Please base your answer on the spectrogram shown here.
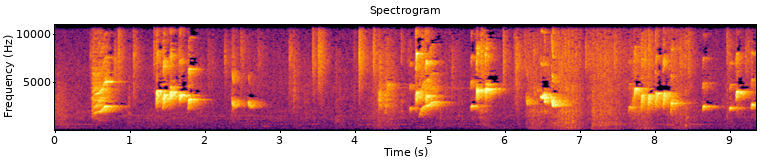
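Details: Tunisian goldfinch singing in an aviary: bursts of bright, twittering, high-pitched notes and short slurred trills, with phrases repeating roughly every second over a quiet background.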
